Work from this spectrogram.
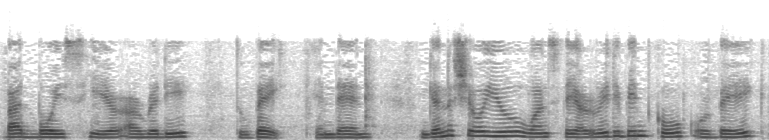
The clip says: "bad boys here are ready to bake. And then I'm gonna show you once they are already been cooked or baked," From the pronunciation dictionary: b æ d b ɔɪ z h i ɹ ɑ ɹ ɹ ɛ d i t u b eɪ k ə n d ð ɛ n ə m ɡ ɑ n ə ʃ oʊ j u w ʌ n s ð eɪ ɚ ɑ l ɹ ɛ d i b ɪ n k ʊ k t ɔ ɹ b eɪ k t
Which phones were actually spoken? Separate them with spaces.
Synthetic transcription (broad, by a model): b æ d b ɔɪ s h i ɹ ɑ ɹ ɹ ɛ d i t u b eɪ k ə n d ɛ n ə m ɡ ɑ n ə ʃ oʊ j u w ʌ n s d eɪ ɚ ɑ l ɹ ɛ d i b ɪ n k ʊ k ɔ ɹ b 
